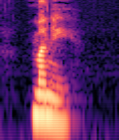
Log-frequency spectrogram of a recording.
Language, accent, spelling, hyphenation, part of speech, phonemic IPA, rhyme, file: English, UK, money, mon‧ey, noun / adjective, /ˈmʌn.i/, -ʌni, En-uk-money.ogg
- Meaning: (noun) 1. A generally accepted means of exchange 2. A currency maintained by a state or other entity which can guarantee its value (such as a monetary union)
